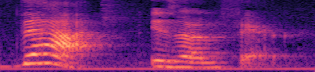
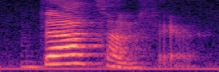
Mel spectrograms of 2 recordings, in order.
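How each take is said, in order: First: Said in the usual way. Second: That's unfair said higher and louder; indignant repeat with "unfair" punched; emphatic restatement. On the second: Real, not acted. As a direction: press hard on "unfair" the second time.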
